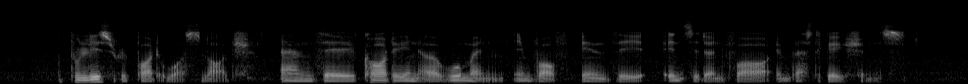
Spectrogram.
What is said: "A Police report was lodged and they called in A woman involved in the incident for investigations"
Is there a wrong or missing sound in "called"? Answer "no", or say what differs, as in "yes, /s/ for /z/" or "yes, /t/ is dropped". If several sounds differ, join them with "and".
yes, /l/ is dropped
